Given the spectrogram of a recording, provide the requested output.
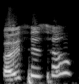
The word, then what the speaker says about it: Botha's Hill: Bottom of Botha's Hill? Yes, that's how you say it.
